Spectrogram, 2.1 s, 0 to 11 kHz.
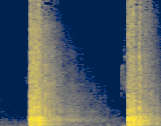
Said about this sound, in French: Chaque homme a une cible à 3 pas de lui et il doit lui tirer face à face.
